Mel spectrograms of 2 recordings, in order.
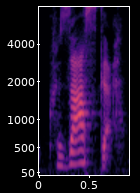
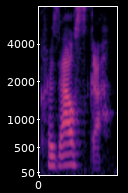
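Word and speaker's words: Krosoczka: Hey Kiddo by Jarrett Krasaska. He has a little video on how to say his name, and I had to think of it, but Jarrett Krasowska.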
